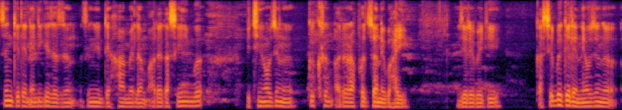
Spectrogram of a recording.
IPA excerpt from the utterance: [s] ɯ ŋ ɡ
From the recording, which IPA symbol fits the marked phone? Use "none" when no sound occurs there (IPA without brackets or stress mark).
z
